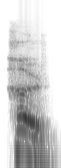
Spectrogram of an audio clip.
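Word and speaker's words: heard: তাইলে এইচ ই এ আর ডি হারড। হেয়ার। এর past form কি? হারড। উচ্চারণটা হচ্ছে হারড। বানানটা দেখলে মনে হবে উচ্চারণটা হবে হিয়ারড। কিন্তু হিয়ারড না। উচ্চারণটা হবে কি? হার্ড।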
